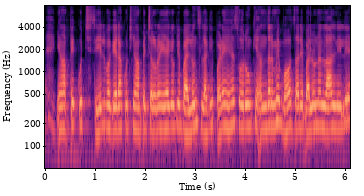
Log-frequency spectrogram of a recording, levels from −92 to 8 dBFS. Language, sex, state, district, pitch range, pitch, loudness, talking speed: Hindi, male, Bihar, Saharsa, 170-185 Hz, 180 Hz, -18 LUFS, 255 wpm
